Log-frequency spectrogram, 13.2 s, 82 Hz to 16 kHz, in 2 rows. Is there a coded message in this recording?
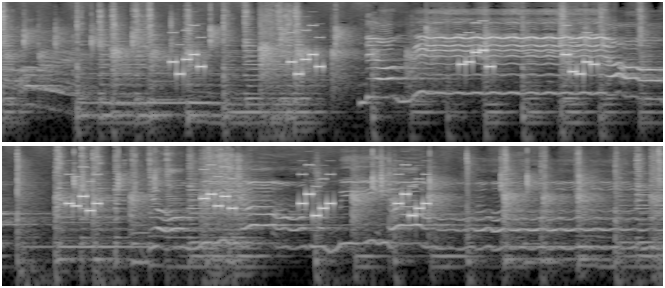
Yes: five-tone selective call (ZVEI) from 1.7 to 10.9 s, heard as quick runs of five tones, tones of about 70 ms. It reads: 61794 61794 56004 92165 76047 99605 77257 77257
